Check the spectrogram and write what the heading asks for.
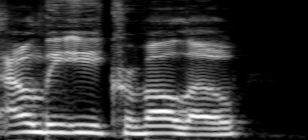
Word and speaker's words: Auli'i Cravalho: a bunch of the paparazzi essentially like couldn't pronounce her name correctly or were just calling her Moana. And she was like, no, my name is Auli'i Cravalho. I'm not Moana. That's the character. And just shutting them down. And that's how I know how to say her name.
